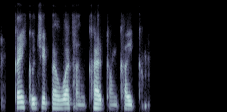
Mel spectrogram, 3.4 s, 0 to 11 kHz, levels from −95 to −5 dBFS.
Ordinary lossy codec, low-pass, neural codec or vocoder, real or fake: Opus, 16 kbps; 7.2 kHz; codec, 16 kHz, 2 kbps, X-Codec, HuBERT features, trained on general audio; fake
